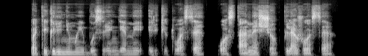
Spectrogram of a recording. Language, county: Lithuanian, Šiauliai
